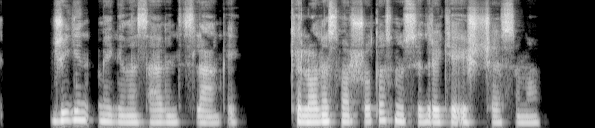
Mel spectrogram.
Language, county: Lithuanian, Tauragė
